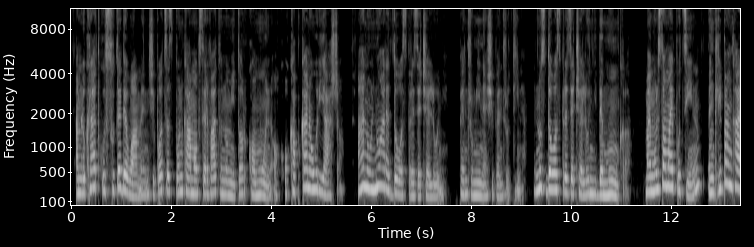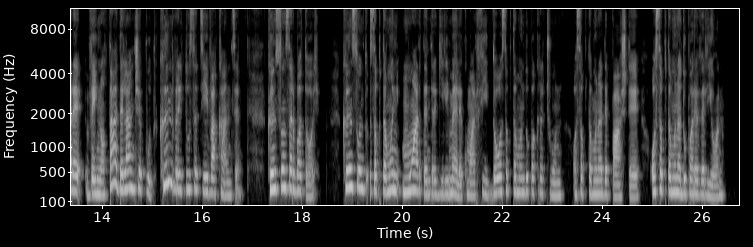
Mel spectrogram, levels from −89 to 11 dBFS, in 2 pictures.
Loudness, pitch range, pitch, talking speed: -24 LUFS, 185-240 Hz, 205 Hz, 180 wpm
